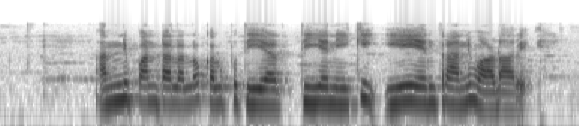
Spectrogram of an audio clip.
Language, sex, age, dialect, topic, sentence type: Telugu, female, 31-35, Telangana, agriculture, question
